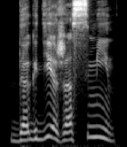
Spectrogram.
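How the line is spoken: Roaring, yelling. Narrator (Russian): Взревел я и заорал

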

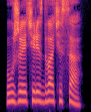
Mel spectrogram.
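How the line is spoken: Sighing. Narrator (Russian): Летта вздохнула

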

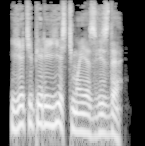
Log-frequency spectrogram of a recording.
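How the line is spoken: Suddenly angry. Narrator (Russian): неожиданно зло ответил маг

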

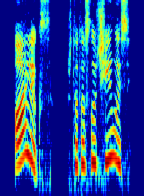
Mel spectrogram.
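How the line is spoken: Frightened shout. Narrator (Russian): испуганно выкрикнула мне вслед Санди

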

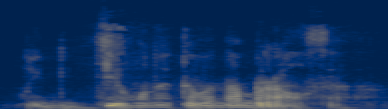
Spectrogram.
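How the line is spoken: Whisper. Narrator (Russian): прошептал он

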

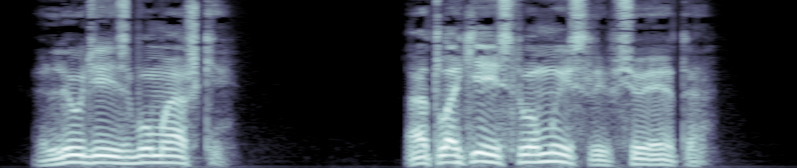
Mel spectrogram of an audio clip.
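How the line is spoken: Calm remark. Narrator (Russian): спокойно заметил Шатов

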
